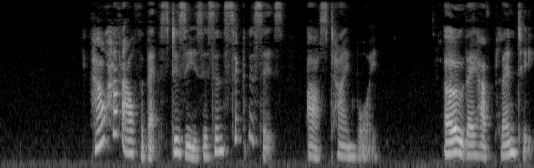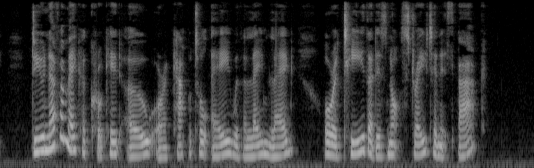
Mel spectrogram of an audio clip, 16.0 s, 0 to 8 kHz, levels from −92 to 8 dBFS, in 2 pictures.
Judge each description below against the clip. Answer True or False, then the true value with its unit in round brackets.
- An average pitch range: True (4.9 semitones)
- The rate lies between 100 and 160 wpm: True (150 wpm)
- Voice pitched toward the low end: False (160 Hz)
